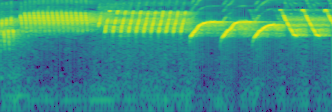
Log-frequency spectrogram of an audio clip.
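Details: Belgian canary singing a training song: rapid pulsed trills shifting in pitch, followed by looping upward-arched whistled notes.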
